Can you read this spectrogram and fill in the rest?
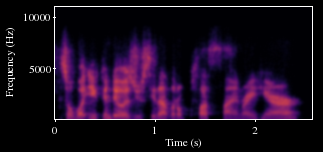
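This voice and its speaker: A woman giving a chatty step-by-step software tutorial while losing her voice. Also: medium pitch, steady tone, fast talker, no room sound, lo-fi sound. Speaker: real estate software trainer. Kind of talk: screen-share software tutorial.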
